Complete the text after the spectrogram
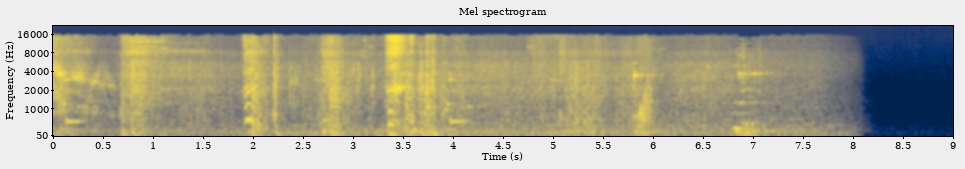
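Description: Electric slashes and magical blasts crackle in a fight.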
